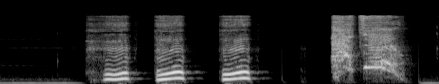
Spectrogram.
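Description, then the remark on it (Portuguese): A voice imitates a big sneeze: three loud, pitched, rising build-up breaths followed by a harsh, noisy double burst as the sneeze explodes. “Plod soltou um grande espirro.”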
